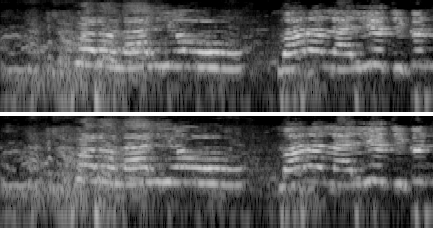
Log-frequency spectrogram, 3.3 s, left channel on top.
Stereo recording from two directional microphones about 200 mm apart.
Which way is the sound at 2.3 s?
55° left (ahead or behind).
